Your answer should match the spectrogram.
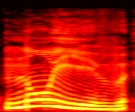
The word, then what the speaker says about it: Neuw: N-E-U-W, alltså Neuv blir det på tyska, så det är det som stör mitt österrikiska påbrå här.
